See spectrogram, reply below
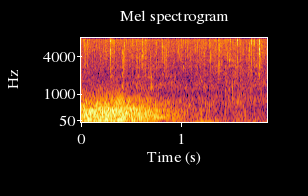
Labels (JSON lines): {"label": "biophony, growl", "recorder": "SoundTrap 500"}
